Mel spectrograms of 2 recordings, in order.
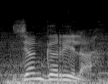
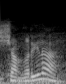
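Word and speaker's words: Shangri-La: Kat sini dia panggil Jangerila. Bukan shangrila. Jangarilla dia ejaan dia ialah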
